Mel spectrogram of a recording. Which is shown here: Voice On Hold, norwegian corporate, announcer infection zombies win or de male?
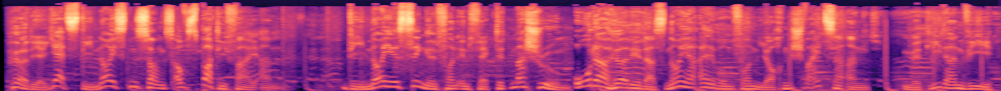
de male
